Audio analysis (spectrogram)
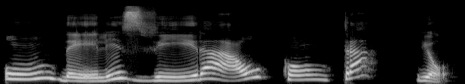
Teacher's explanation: Observem que paramos na sílaba tra, que é a mais forte, e excluímos a sílaba rio. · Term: sílaba tônica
